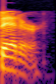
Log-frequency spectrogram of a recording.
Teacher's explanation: the double T in better is pronounced D, better. Any other pronunciation will sound foreign, strange, wrong, or different to a native speaker.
